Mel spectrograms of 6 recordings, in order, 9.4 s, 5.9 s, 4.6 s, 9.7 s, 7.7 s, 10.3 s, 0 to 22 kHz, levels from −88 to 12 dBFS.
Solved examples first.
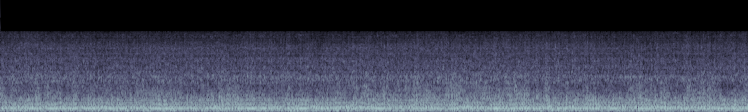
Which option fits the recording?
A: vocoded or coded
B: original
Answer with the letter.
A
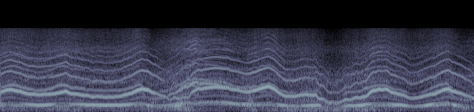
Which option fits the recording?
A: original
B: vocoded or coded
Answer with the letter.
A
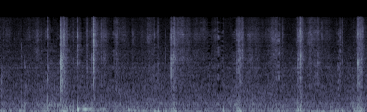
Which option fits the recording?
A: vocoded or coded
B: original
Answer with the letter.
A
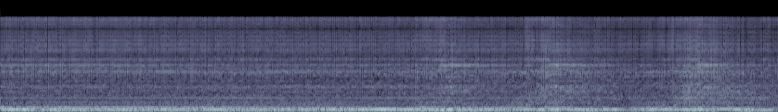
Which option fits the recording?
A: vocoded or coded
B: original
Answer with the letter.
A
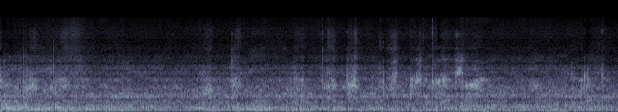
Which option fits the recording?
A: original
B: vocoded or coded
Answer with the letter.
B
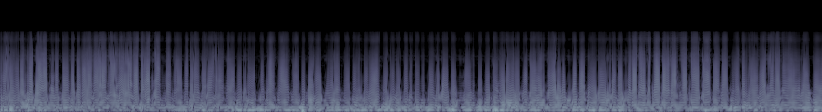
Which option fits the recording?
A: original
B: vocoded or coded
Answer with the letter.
B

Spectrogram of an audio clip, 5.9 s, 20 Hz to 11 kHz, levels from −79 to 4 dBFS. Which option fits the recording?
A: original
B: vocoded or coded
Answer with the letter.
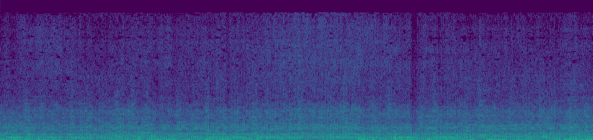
B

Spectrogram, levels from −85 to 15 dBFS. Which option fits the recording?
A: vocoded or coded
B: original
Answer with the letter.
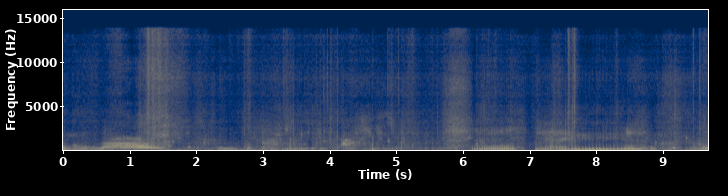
A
